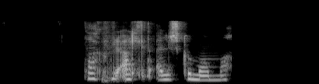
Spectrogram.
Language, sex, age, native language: Icelandic, male, 10, Icelandic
